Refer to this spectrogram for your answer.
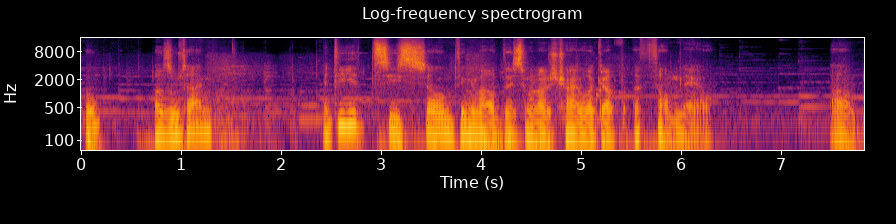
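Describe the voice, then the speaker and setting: A man with a mid-pitched, creaky voice talks through a video game as he plays. He thinks aloud in short, casual fragments. Music plays faintly behind him. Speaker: gamer commenting on own playthrough. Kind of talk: casual gameplay commentary.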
